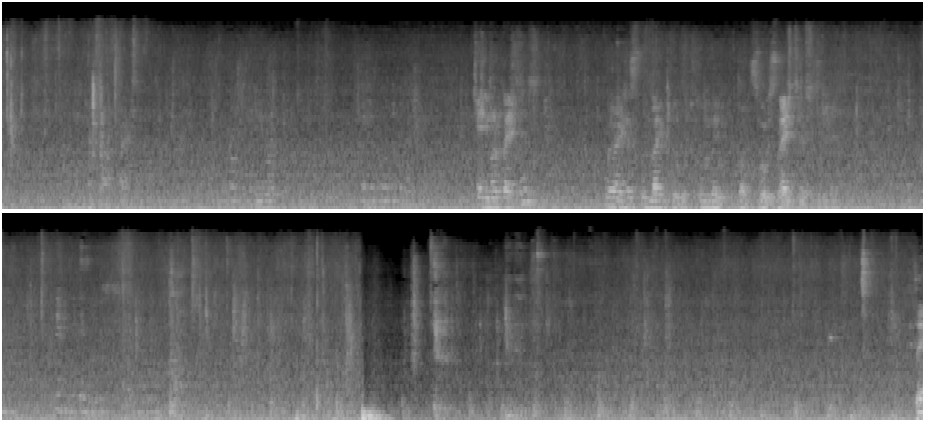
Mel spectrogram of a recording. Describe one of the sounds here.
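A second man answers through a handheld microphone.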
